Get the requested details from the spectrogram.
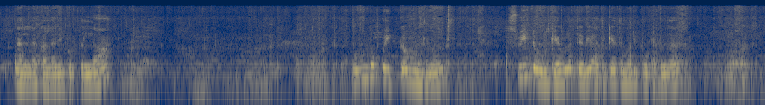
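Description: A wooden spoon stirs and scrapes in a pot.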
